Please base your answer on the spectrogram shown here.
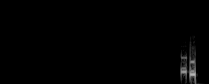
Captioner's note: phone ringing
